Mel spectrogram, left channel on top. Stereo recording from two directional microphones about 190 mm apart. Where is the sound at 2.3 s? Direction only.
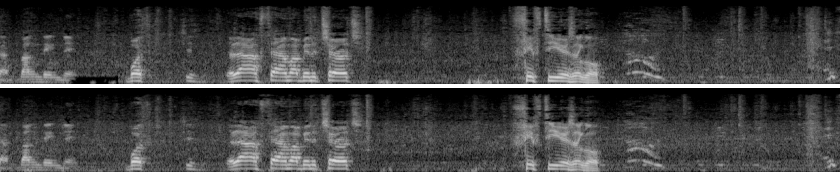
Centre (ahead or behind).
